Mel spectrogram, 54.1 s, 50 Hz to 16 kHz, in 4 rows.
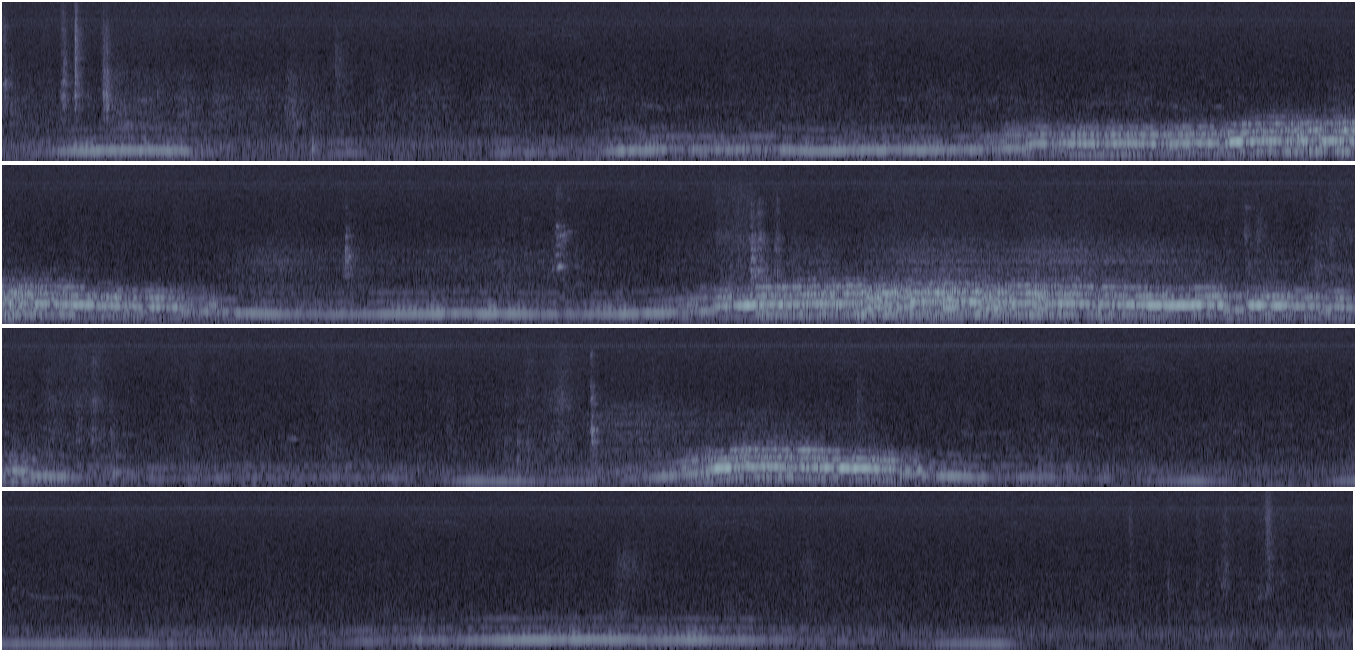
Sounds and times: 0.0s Wind 54.1s

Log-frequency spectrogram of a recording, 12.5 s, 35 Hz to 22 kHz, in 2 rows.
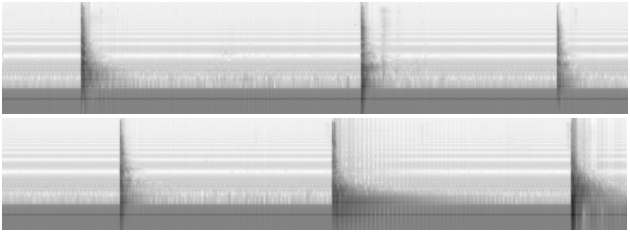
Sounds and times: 0.8s hits on a plastic bucket 1.1s
12.0s hits on a plastic bucket 12.3s
12.0s hits on a 100 and 20 lb. propane tanks 12.5s

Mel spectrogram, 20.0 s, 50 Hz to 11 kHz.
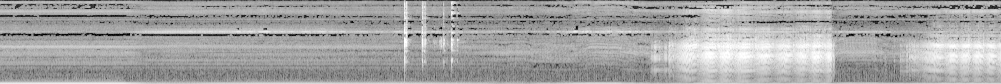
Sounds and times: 0.0s usb neck massager that was vibrating on the lid 20.0s

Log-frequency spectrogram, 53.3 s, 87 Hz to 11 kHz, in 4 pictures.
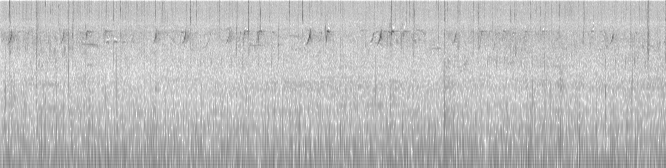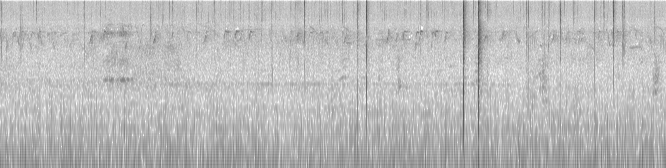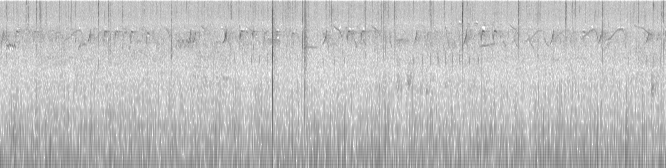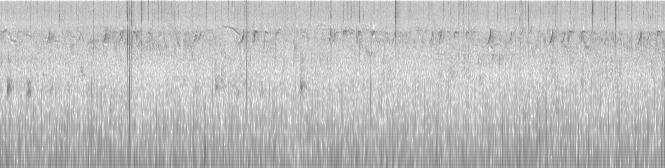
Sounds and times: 0.0s birdsong 53.2s
0.0s bonfire 53.2s

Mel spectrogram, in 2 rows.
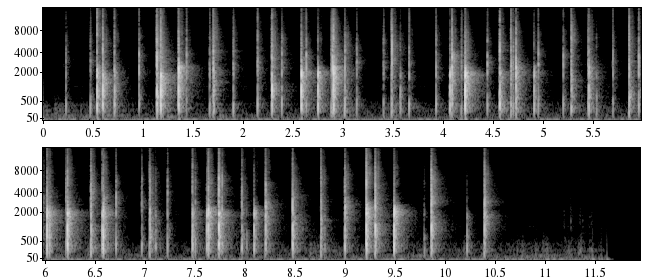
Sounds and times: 0.2s Unsure clapping sound 10.6s

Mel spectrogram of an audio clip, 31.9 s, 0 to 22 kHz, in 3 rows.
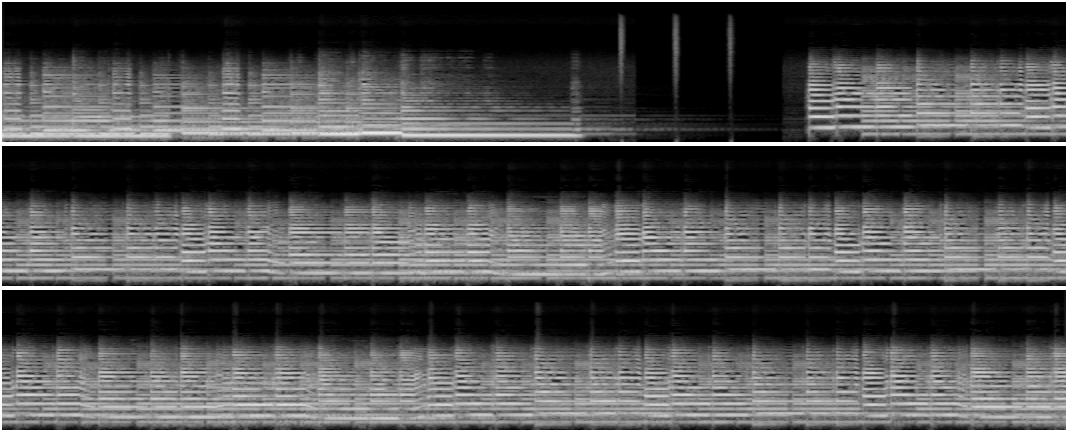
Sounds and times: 5.8s muted rhythm part 8.1s

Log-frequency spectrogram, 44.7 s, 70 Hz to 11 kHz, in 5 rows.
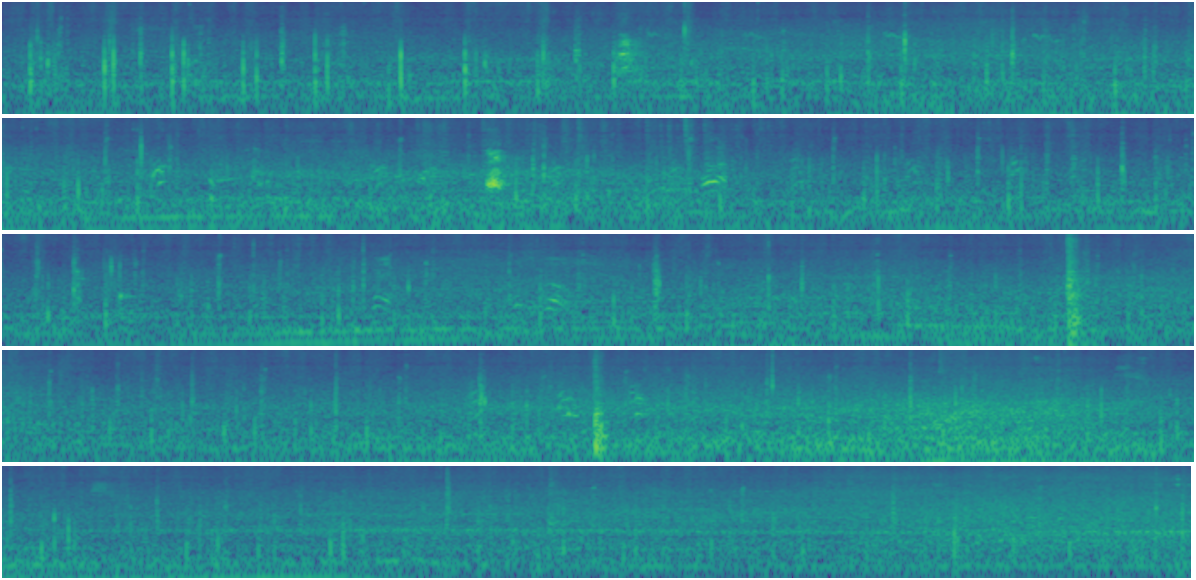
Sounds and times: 0.0s diesel 44.6s
0.0s foot steps 44.6s
0.0s people are loading/unloading dogs 44.6s

